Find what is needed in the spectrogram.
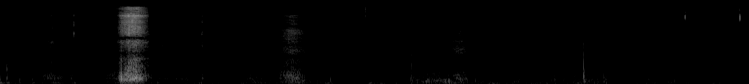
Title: Sneezing Fit with Buildups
